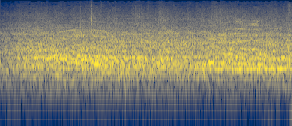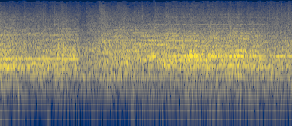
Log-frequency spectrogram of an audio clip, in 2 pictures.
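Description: A large crowd cheers and roars loudly in a big arena.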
